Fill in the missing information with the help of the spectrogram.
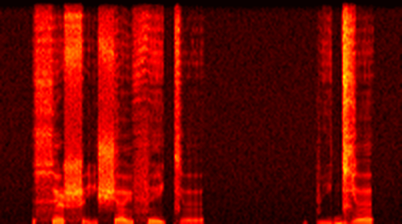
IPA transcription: xɘ˥˨ʂḭ˨˩ ʃɐ˩˥y̯fe̤˥˨cə̰˨˩ | pi̤˩˥d͡ʑə˩˥

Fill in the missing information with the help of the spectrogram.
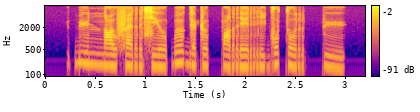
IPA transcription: ɓy nːɑʊ̯færsʲøʊ̯ ɓɵ ɡɛʈɵpːɑre riɡo t̪or pːy

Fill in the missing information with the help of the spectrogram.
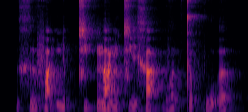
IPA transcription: xɨ˧fa̰˧˨jɲə˦˥p̚ t͡ɕi˦˥k̚na˨˩ŋt͡ɕi˨˩xa˨˩k̚ vəː˨˩k̚t̪ə˦˥p̚kwṵ˧˥ə̯

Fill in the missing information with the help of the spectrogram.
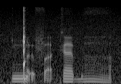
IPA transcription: ŋ͡ǃə̰fa̰ kæba̤

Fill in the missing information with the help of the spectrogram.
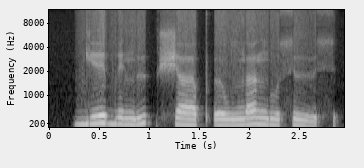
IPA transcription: ɡʲebeŋ ʉk ʃɐpʼɵw ŋɐŋu sʉs

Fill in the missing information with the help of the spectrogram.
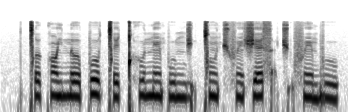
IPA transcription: ǀɤkɔ̃jnɤ po ǀeǃʰunẽ puŋ ʒḭǀũt͡ʃ fẽʃɛ sa̰t͡ʃṵfẽ bu

